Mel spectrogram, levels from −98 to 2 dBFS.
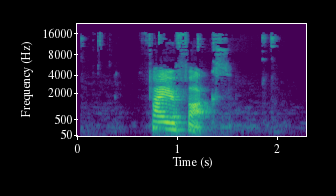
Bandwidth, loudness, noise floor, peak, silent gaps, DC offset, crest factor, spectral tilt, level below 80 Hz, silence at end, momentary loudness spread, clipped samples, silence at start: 17 kHz; -19 LUFS; -55 dBFS; -2 dBFS; none; under 0.1%; 22 dB; -3 dB/octave; -70 dBFS; 0.35 s; 24 LU; under 0.1%; 0.75 s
